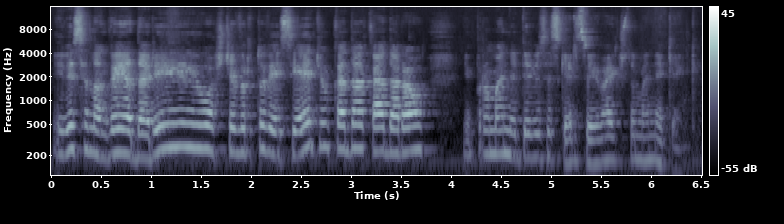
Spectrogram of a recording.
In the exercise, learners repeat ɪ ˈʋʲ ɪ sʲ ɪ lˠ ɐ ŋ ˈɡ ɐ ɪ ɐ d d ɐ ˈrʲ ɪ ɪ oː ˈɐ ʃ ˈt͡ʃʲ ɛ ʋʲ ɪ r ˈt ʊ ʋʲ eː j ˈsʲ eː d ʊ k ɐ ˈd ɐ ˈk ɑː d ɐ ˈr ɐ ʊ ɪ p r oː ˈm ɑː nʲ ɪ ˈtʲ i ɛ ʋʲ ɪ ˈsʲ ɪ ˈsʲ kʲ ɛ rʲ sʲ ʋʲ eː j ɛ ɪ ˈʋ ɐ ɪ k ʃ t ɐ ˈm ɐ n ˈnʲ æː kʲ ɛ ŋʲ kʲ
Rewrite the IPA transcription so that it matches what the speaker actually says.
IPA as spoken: ɪ ˈʋʲ ɪ sʲ ɪ lˠ ɐ ŋ ˈɡ ɐ ɪ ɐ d d ɐ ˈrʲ ɪ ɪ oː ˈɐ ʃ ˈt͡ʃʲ ɛ ʋʲ ɪ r ˈt ʊ ʋʲ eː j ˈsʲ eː d͡ʒʲ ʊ k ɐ ˈd ɐ ˈk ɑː d ɐ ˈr ɐ ʊ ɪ p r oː ˈm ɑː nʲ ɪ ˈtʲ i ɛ ʋʲ ɪ ˈsʲ ɪ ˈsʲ kʲ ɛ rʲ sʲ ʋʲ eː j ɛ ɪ ˈʋ ɐ ɪ k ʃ t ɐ ˈm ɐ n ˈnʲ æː kʲ ɛ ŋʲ kʲ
